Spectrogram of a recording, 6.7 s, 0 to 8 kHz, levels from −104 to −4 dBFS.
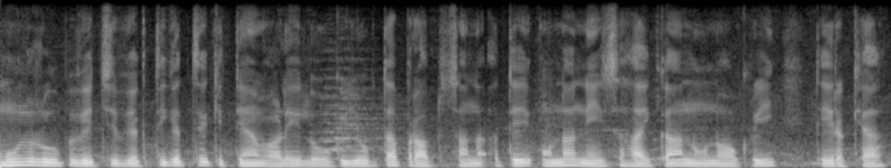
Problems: background sounds at intervals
